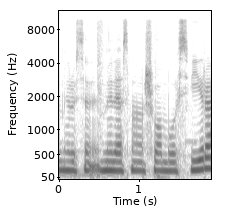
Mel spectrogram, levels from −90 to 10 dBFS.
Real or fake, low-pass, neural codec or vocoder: real; 9.9 kHz; none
